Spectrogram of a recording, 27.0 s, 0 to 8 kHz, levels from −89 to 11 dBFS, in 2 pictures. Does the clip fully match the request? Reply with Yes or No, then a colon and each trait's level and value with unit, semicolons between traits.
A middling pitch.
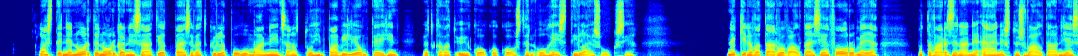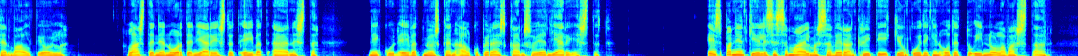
Yes: medium, 170 Hz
